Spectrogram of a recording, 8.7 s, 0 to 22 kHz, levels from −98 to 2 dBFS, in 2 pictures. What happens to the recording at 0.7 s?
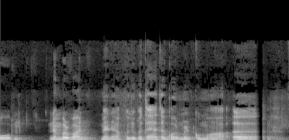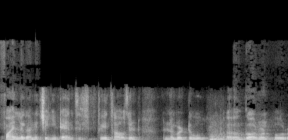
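Nothing goes wrong at 0.7 s; the audio plays through that moment intact, with no dropout, click or distortion.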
